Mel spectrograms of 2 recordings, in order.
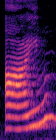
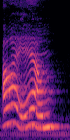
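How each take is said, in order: First: The two words merge into one syllable. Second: Both words are said fully and separately. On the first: "contraído fica I'm" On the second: "I am contraído fica"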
